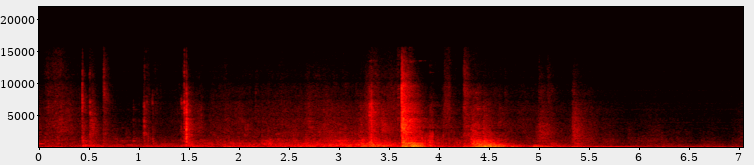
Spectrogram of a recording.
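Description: Evans passenger lift: a few light clicks, then the steel sliding doors shutting with a loud clatter and thud about three and a half to four and a half seconds in. A steady low hum then sets in as the lift starts to move.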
